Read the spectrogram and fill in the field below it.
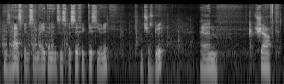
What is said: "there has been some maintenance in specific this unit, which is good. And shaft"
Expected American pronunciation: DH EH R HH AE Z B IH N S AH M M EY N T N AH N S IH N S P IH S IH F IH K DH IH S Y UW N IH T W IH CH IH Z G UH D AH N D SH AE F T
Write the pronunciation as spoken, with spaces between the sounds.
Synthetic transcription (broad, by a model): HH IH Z HH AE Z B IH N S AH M M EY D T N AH N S IH N S P IH S IH F IH K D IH S Y UW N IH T W IH CH IH Z G UH D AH N SH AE F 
